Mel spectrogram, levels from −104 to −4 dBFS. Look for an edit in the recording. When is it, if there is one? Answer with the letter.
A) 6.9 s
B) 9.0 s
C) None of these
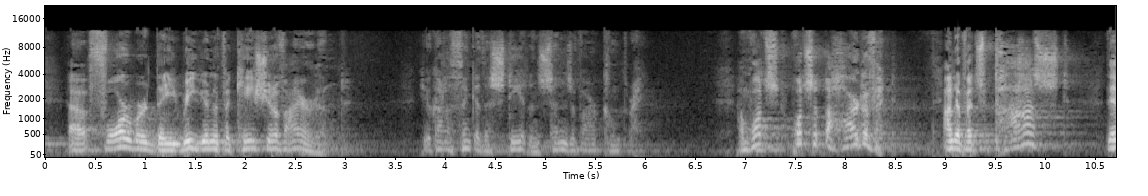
B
